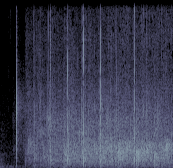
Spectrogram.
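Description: A church congregation applauds during a Korean Sunday worship service. A few sharp early claps grow into steady, moderately close applause that continues to the end.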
